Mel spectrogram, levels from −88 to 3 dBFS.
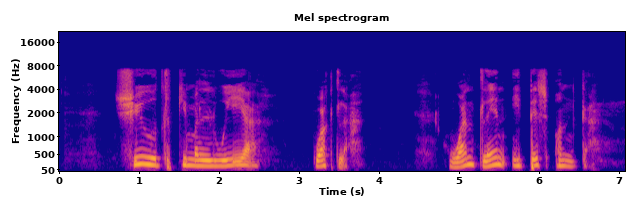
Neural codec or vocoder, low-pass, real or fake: none; 7.2 kHz; real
